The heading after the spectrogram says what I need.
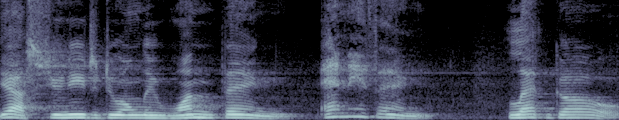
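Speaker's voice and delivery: put-on booming deity voice. Telling a teaching story, voicing God's answer: booming God voice.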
